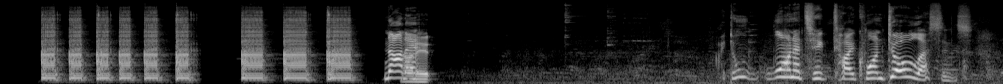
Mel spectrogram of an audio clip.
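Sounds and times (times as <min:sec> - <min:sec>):
loud harsh front door buzzer: 0:00.4 - 0:03.7
speech: 0:03.8 - 0:04.4, 0:07.2 - 0:09.9.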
